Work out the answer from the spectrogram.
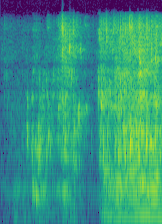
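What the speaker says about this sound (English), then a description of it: "got some water in this sink and I'm swishing them around." Collard greens swished by hand in sink water, a brief splashing and sloshing that starts quietly and then swells into a fuller, steady swirl.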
